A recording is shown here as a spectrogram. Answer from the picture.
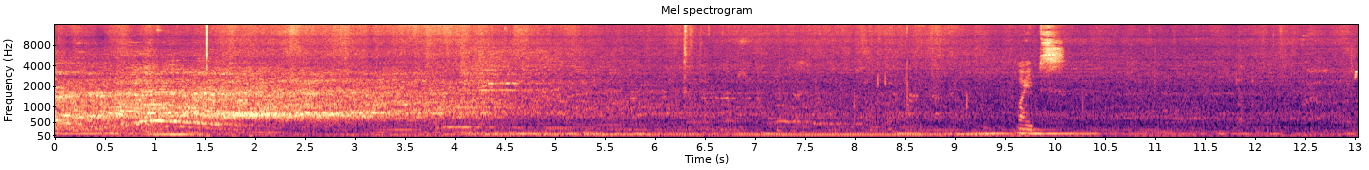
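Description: A pre-recorded matchday walk-out track played over the stadium's public address: a voice and music echo over a steady low rumble.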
